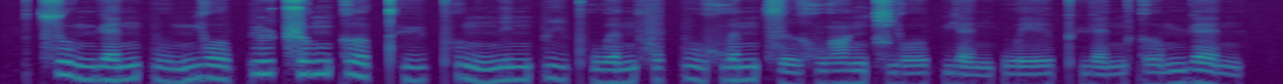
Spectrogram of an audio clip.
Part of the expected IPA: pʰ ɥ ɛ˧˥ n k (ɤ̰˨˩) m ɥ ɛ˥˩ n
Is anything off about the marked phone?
yes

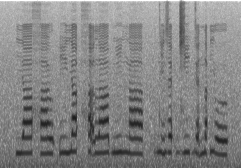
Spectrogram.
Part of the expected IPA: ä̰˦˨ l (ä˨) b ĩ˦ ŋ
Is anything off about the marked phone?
yes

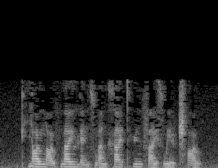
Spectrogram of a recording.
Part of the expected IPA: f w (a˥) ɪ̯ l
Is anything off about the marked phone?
no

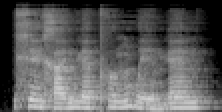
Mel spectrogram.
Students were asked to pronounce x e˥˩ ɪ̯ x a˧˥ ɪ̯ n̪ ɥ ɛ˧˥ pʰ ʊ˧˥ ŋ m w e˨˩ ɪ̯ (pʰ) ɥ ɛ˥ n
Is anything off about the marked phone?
yes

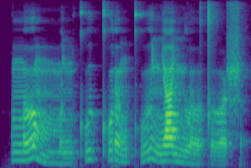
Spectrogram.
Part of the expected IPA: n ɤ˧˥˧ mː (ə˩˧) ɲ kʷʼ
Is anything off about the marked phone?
yes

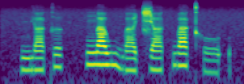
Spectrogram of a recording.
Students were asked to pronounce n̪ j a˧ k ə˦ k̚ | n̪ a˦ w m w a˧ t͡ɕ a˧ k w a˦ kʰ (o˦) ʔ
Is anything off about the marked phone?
yes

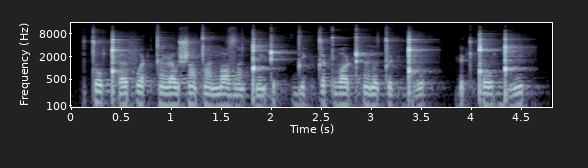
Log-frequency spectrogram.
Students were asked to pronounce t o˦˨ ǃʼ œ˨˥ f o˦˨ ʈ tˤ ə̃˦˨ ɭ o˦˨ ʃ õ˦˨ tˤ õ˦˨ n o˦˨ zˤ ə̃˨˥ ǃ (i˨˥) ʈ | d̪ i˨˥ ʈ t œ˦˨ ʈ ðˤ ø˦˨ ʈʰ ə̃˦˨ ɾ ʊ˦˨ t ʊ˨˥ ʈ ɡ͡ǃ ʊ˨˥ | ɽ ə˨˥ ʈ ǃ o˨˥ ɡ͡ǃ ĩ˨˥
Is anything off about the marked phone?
yes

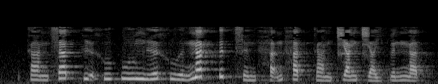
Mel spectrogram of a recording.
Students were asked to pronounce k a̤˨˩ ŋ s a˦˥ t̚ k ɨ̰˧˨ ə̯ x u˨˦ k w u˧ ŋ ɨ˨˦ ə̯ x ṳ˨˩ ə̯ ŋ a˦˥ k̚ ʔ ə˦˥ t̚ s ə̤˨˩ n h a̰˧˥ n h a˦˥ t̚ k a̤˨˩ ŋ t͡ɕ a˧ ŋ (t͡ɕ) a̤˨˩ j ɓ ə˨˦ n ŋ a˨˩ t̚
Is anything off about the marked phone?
no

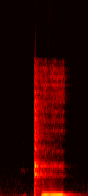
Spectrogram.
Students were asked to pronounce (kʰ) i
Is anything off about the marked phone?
no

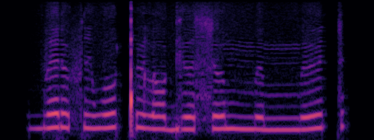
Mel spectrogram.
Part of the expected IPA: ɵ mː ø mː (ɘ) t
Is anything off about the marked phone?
yes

